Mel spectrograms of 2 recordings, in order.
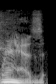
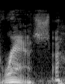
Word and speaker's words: rasp: No, it's not raz. It's rasp.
